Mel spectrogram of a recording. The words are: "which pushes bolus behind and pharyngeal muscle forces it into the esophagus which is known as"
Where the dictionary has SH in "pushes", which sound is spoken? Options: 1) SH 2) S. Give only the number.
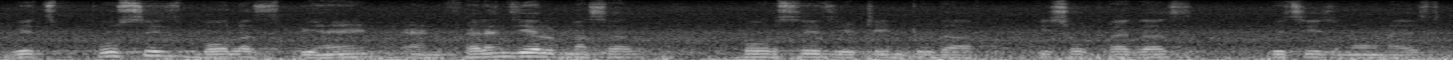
2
